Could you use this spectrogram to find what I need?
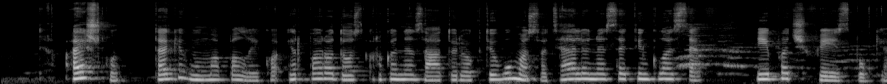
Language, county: Lithuanian, Vilnius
